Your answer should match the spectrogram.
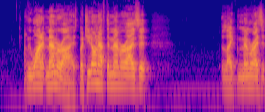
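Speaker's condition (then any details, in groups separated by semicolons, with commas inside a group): No condition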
